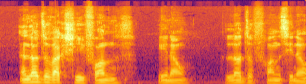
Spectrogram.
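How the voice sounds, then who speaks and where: Talking at a fairly quick pace, a man with a Polish accent keeps his pitch fairly low. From Poland. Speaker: shop owner. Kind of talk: casual interview.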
